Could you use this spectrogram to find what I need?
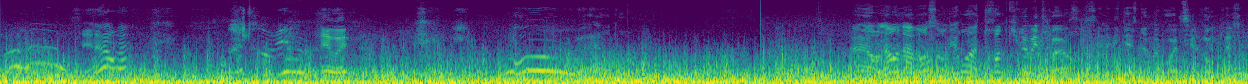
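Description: A young child talks and laughs excitedly close by.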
